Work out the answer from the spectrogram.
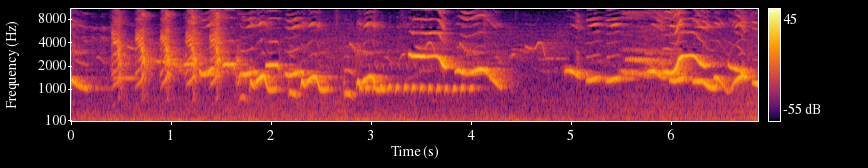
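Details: ['Fighting song of a black-throated laughingthrush, varied and multi-voiced, used to provoke other birds. Sharp chattering notes open the phrase, followed by a buzzy rattling trill and rich, gliding whistles rising and falling.']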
